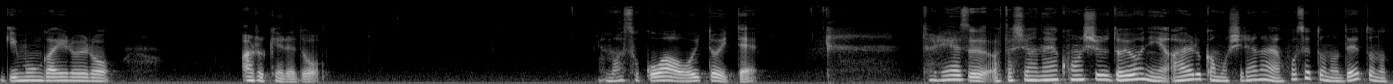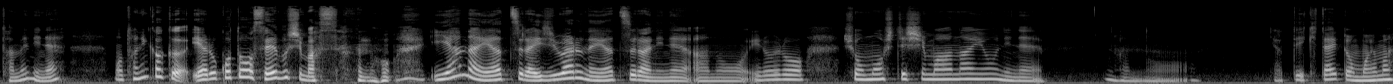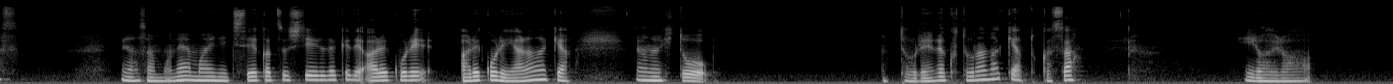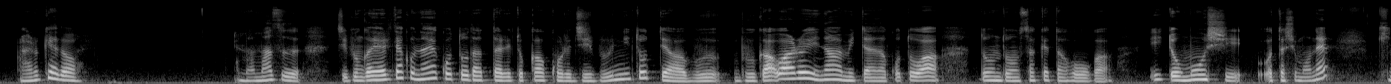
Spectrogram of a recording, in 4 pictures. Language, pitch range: Japanese, 160-215 Hz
